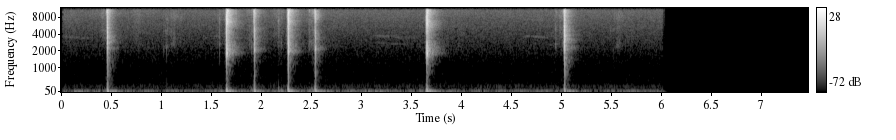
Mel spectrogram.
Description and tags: finger snap sound
152, Finger, Music, snap, Garcia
